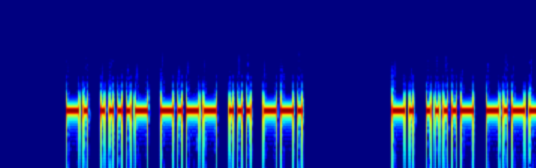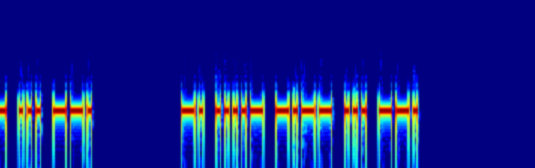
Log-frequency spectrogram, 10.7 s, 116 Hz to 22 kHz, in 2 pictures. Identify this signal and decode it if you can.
Morse code, heard as a keyed tone, about 27 wpm, 700 Hz. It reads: N4YSG N4YSG N4YSG
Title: USA Call Signs - 5 Characters - Repeated 3x - 28wpm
